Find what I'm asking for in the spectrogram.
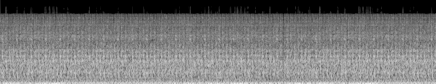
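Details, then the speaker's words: Hyundai Santa Fe DM R diesel engine, heard at the timing side at idle: an even, normal clatter with no stretched timing chain rattle, indicating a healthy chain. "엔진 옆에 타이밍 쪽 소리를 잘 들으시면 2차의 상태로 확인할수가 있어요 자 지금 들으시는 소리가 정상적인 앤 일들입니다"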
